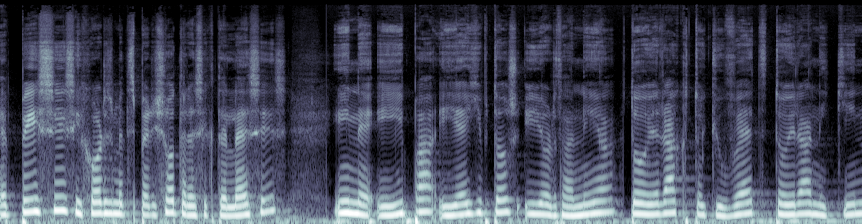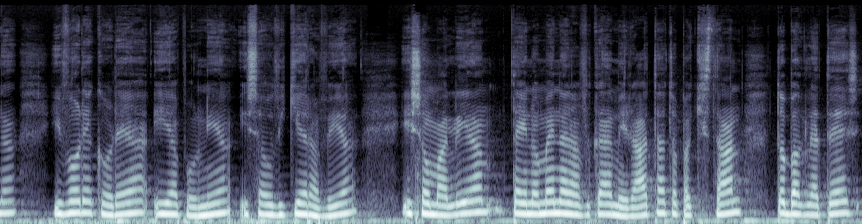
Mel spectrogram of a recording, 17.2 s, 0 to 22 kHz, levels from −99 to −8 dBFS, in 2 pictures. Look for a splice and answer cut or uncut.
uncut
